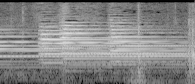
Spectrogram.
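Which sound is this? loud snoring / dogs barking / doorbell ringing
doorbell ringing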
